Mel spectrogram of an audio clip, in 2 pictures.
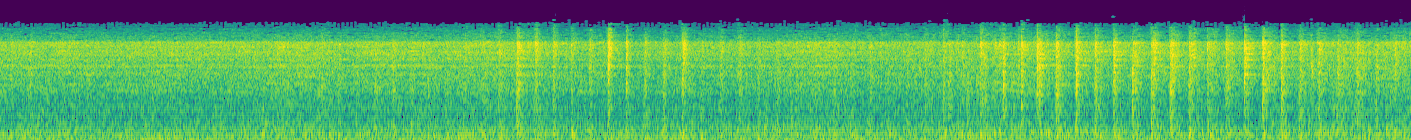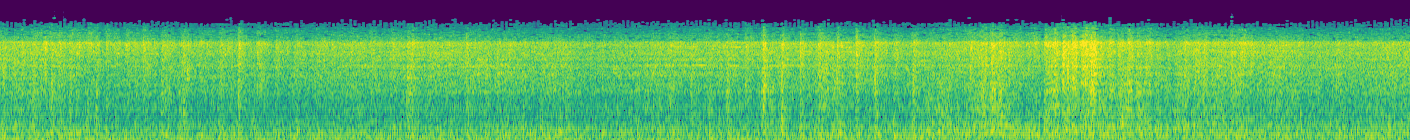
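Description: Empty coal hopper cars of a freight train rolling past, a steady rumble with the wheels clicking over the rail, the clicks coming thickest around the middle.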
